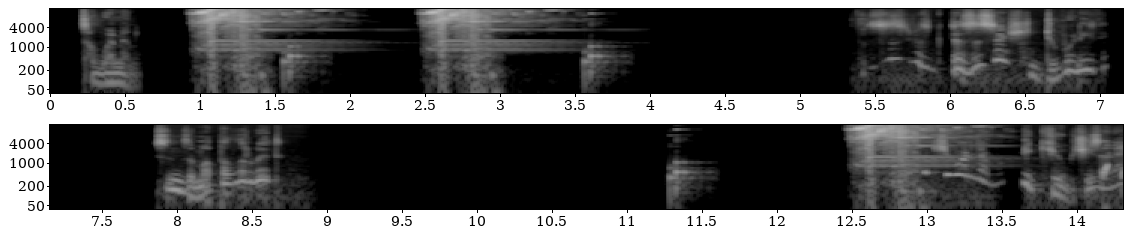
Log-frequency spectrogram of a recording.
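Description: A short bright chime rings out several times.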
